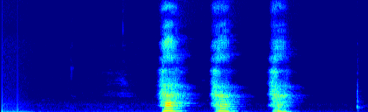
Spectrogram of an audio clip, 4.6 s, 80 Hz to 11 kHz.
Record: {"exhalation_length": "4.6 s", "exhalation_amplitude": 32413, "exhalation_signal_mean_std_ratio": 0.31, "survey_phase": "beta (2021-08-13 to 2022-03-07)", "age": "45-64", "gender": "Female", "wearing_mask": "No", "symptom_cough_any": true, "symptom_runny_or_blocked_nose": true, "symptom_sore_throat": true, "symptom_fatigue": true, "symptom_fever_high_temperature": true, "symptom_headache": true, "symptom_change_to_sense_of_smell_or_taste": true, "symptom_loss_of_taste": true, "smoker_status": "Never smoked", "respiratory_condition_asthma": false, "respiratory_condition_other": false, "recruitment_source": "Test and Trace", "submission_delay": "2 days", "covid_test_result": "Positive", "covid_test_method": "RT-qPCR", "covid_ct_value": 18.3, "covid_ct_gene": "ORF1ab gene", "covid_ct_mean": 18.6, "covid_viral_load": "780000 copies/ml", "covid_viral_load_category": "Low viral load (10K-1M copies/ml)"}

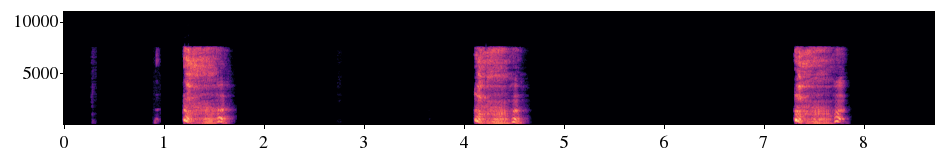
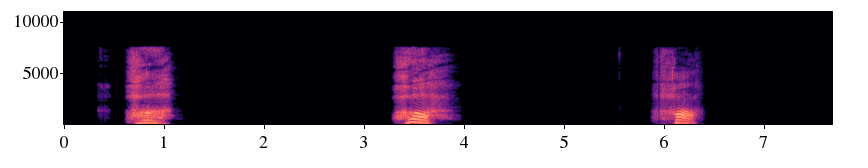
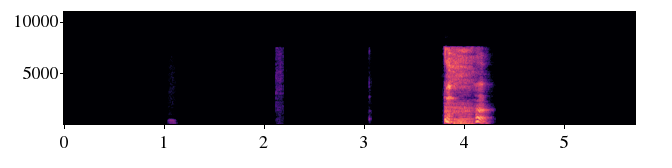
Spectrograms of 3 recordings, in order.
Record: {"three_cough_length": "8.7 s", "three_cough_amplitude": 26499, "three_cough_signal_mean_std_ratio": 0.27, "exhalation_length": "7.7 s", "exhalation_amplitude": 17186, "exhalation_signal_mean_std_ratio": 0.28, "cough_length": "5.7 s", "cough_amplitude": 20916, "cough_signal_mean_std_ratio": 0.19, "survey_phase": "beta (2021-08-13 to 2022-03-07)", "age": "45-64", "gender": "Female", "wearing_mask": "No", "symptom_none": true, "smoker_status": "Never smoked", "respiratory_condition_asthma": false, "respiratory_condition_other": false, "recruitment_source": "REACT", "submission_delay": "0 days", "covid_test_result": "Negative", "covid_test_method": "RT-qPCR", "influenza_a_test_result": "Negative", "influenza_b_test_result": "Negative"}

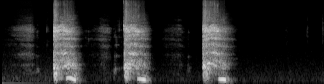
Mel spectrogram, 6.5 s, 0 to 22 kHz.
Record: {"three_cough_length": "6.5 s", "three_cough_amplitude": 32768, "three_cough_signal_mean_std_ratio": 0.43, "survey_phase": "beta (2021-08-13 to 2022-03-07)", "age": "65+", "gender": "Male", "wearing_mask": "No", "symptom_none": true, "smoker_status": "Ex-smoker", "respiratory_condition_asthma": false, "respiratory_condition_other": false, "recruitment_source": "REACT", "submission_delay": "1 day", "covid_test_result": "Negative", "covid_test_method": "RT-qPCR", "influenza_a_test_result": "Negative", "influenza_b_test_result": "Negative"}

